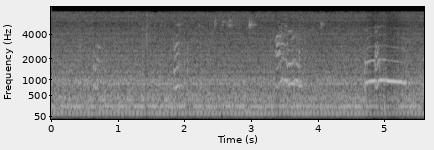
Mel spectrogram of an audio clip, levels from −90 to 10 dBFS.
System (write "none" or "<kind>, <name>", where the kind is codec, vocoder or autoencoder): none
